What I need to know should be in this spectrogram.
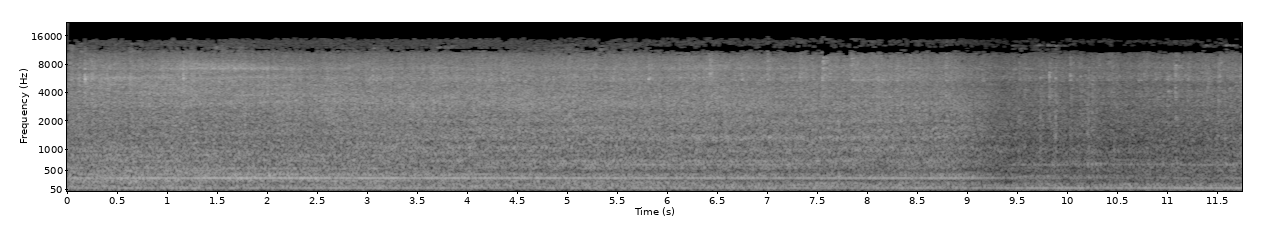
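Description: A diesel engine rumbles steadily and slowly grows quieter.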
